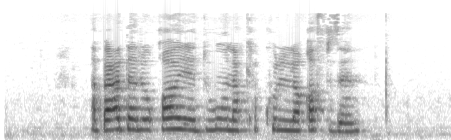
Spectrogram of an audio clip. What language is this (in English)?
Arabic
